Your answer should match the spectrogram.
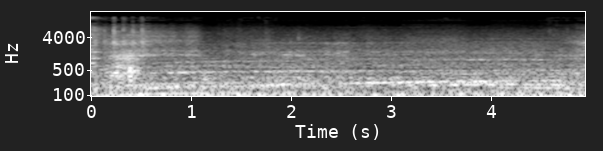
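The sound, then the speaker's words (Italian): A steady, heavy engine rumble fills the interior of a moving city bus, fleet number 5541 on line 57, near the corner with via Caduti di via Fani, with a constant low drone and broad road noise that holds evenly throughout, no voices heard. “Allora, matricola 5541 eh, dell'autobus.”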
